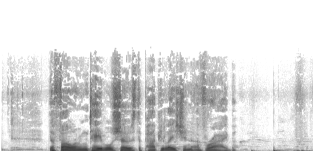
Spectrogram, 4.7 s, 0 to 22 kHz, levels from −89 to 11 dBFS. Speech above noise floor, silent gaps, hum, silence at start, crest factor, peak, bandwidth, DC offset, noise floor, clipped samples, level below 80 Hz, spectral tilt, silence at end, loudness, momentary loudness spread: 28 dB; none; none; 0.15 s; 16 dB; -2 dBFS; 15 kHz; under 0.1%; -45 dBFS; under 0.1%; -38 dBFS; -5 dB/octave; 0.05 s; -17 LUFS; 21 LU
